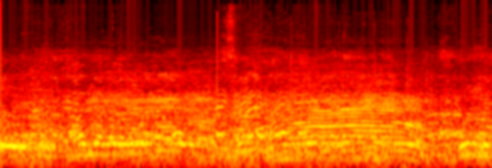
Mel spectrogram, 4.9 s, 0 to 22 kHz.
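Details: Sahiwal bull calves at a weekly cattle market in Nawabganj, Dinajpur, Bangladesh, on Tuesday 25 June 2024, with Barishal farmers buying; a long, drawn-out moo with steady harmonics rises over constant crowd chatter and nearby talk.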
